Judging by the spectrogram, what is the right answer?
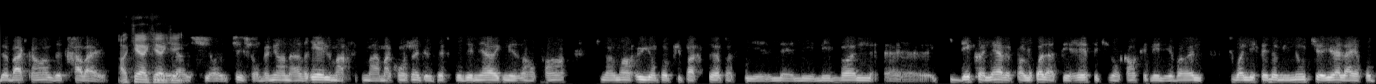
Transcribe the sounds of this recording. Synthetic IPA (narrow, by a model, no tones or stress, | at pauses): d̪əvakɑ̃sd̪ət̪χavajo̰kʲeokʲeoʒsit̪eʒsiʁvənyɑ̃navʁilmamamakɔ̃ʒwɛ̃t̪t̪ɛt̪t̪ɛkspozenɛavɛkmezɑ̃fɑ̃ | finalmɑ̃ʔøilɔ̃papypaʁt̪iːʁpaʁsə̥klelelevɔløkʲid̪ekɔlɛavɛpaləd̪ʁwad̪at̪iʁisɛkilzɔ̃kɑ̃selelevɔl | t̪yvwalefɛd̪ɔminokʲiayalaeʁo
